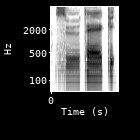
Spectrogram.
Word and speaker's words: ステーキ: They have literally taken the word steak.And because they're using Japanese characters to say it, the closest pronunciation is suteki, steak.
